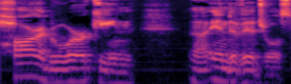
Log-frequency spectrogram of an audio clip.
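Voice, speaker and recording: Speaking in a Texan accent, a man keeps a medium pitch with ordinary pitch variation. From Texas, north of Dallas-Fort Worth. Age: 50s. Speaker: school transportation director. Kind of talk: podcast interview. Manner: halting, many fillers and repeats.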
